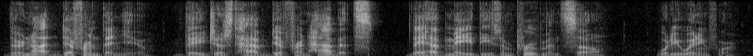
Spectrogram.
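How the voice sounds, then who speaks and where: A man's voice: deep voice, steady tone, quick pace, gravelly, no echo, studio quality. Blunt, profane man in his forties. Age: 40s. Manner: blunt, profane, pushy motivator. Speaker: fitness show host. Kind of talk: motivational livestream talk, reading viewer comments.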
